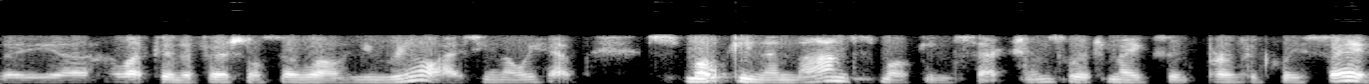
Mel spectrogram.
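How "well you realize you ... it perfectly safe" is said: ordinary talk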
